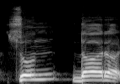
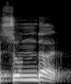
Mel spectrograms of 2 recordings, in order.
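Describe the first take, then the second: First: सुंदर stretched slowly as sun, da-ra; syllable-by-syllable reading. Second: Said in the usual way. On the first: Shown as a demonstration. Teacher showing learners how to join letters, सुंदर slowly as sun-da-ra. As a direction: sound out सुंदर slowly with final vowel. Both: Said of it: "जोड़ जोड़ करके पढ़ना है".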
